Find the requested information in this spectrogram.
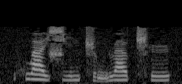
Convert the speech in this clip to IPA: x w a˥˩ ɪ̯ ɕ i˧˥ n ʈ͡ʂ ʊ̰˨˩ ŋ ɻ ä˥ ʈ͡ʂʰ ɻ̩˥

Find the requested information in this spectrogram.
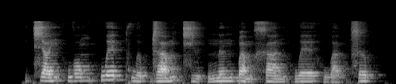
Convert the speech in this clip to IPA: t͡ɕ a˨˦ j h w ɔ˧ m h w ɛ˦˥ t̚ k w ə˨˩ p̚ z a̰˧˥ m t͡ɕ ɨ˨˩ t̚ n ə˨˦ n ɓ a̰˧˨ m x a˨˩ n h w ɛ˧ h w a˨˩ k̚ s ə˦˥ p̚

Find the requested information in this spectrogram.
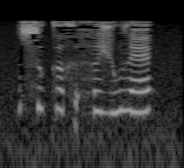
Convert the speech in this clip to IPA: s ʊ k ʌ x ə̰ h ə ʒ u ð æ

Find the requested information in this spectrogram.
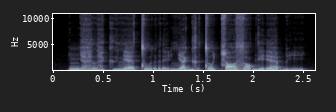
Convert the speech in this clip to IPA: ɲ æ̤ l æ̤ kʲ ṳ lʲ æ t u r ḛ ʎ æ ɡʲ o̰ t o c ɒ z ɒ ɡ ɾʲ e ɾʲ æ ɓ ḭ

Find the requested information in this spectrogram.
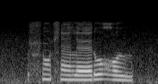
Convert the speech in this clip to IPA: ɬ ũ ɬ ɛ̃ l ɛ ɾ u ʁʷ ɯ

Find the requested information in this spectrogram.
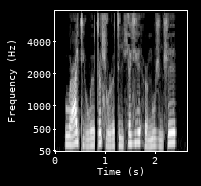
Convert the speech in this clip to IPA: uː˨ ʕ i˦ tʲ uː˩ w øː˨ t ə˞˦ ɕ u˩ ɹ ø˨ t iː˨ ç ɛ˥ zʲ eː˦ h ə˞˩ ŋ uː˨ ʒ iː˩ ʃ eː˥

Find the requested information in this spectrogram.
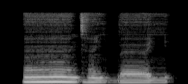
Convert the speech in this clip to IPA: ɛ̃ː ɡʱ ɛ̃ ʎ b ɛ ʎ

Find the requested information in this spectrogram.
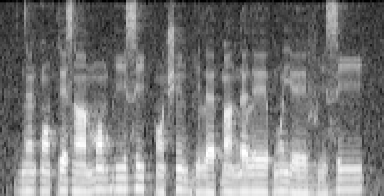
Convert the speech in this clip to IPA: d ɛ̃˨ k͡p ɔ̃˨ k e˨ z ã˨ m ɔ̃˧ b iː˧ z i˦˨ k ɔ̃˨ ʃ ĩ˧ b i˨ l ɛ˨ ɓ ã˧ n ɛ˧ l eː˧ ɡʷ ĩ˧ j eː˨ v i˨ z iː˦

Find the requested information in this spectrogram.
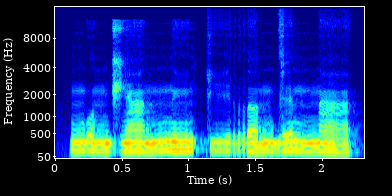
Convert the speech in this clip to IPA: ŋ ʊ n d͡ʒ æ̃ nː ĩ k i r ɜ n d ɪ nː æ̃

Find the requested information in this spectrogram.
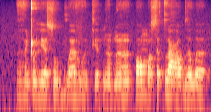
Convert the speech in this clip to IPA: ɦ ə̃ ʈ u lʲ œ s u ɡ w œ v ɯ kʲ ə ɡ ə̃ ɓ ə̃ | ɔ m ɔ s ə t̪ ɯ ʕ ɔ ɡ ə w ə

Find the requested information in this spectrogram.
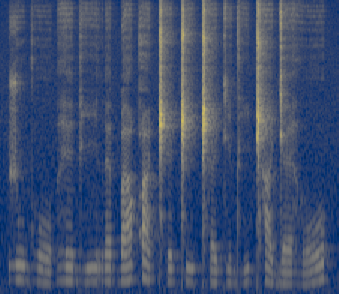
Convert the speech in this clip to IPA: ʒ u ɡʱ o | ɦ e ɡʱ i r ɛ ɓ a qʼ e ǁʰ e ǁ i ǁʰ ɛ c i dʱ i ǁʰ a ɟ ɛ ɦ o

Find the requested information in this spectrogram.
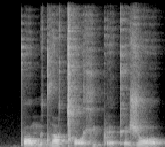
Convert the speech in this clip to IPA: pʼ ɔ m ə d ð ɑ ǀʰ ɔ̰ xʲ ʊ pʼ ɛ̰ kʼ ɛ̰ ʒ ɔ

